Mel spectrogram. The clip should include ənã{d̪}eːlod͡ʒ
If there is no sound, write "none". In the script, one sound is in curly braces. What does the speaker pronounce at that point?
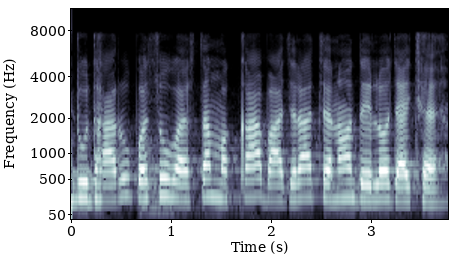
d̪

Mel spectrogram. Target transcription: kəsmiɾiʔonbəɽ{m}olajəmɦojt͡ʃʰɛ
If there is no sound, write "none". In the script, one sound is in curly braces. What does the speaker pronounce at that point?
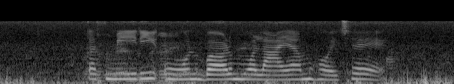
m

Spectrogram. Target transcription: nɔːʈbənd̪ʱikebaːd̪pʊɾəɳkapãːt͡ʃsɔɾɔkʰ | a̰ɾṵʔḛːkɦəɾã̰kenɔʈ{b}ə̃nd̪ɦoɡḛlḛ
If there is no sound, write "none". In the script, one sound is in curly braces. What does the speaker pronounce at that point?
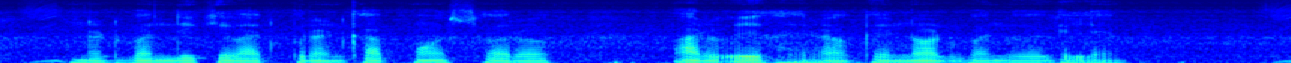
b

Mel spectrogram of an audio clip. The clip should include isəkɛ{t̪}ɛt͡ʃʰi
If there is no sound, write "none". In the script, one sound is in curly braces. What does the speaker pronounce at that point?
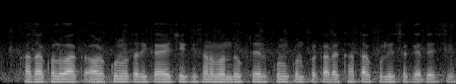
t̪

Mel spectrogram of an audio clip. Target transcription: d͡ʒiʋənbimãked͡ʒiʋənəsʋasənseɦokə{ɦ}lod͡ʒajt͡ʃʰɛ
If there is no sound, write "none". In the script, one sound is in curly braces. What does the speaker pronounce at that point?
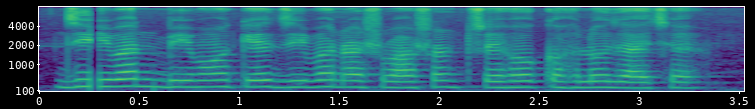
ɦ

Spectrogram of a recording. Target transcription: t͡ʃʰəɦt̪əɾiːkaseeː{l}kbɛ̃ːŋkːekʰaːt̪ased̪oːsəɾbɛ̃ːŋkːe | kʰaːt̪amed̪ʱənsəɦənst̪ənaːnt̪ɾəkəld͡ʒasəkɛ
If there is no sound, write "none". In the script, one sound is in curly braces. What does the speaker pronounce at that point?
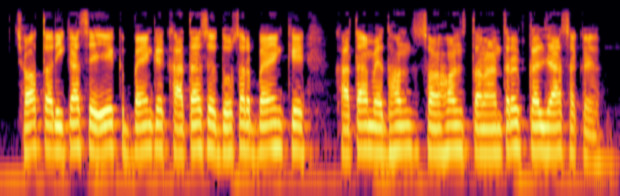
none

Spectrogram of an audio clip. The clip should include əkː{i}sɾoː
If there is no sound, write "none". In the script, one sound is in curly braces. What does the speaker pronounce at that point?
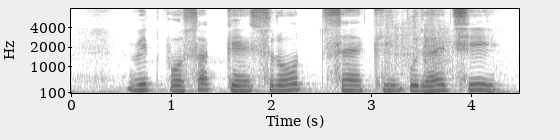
e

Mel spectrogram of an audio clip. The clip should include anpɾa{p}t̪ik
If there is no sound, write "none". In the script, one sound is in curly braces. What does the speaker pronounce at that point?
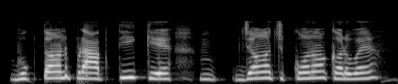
p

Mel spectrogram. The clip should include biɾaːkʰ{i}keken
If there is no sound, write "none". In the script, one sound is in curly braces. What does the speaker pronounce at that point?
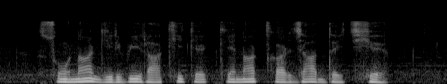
i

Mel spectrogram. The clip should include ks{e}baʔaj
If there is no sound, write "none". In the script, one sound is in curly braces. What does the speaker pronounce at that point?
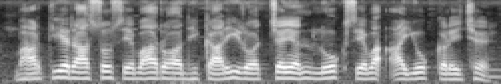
e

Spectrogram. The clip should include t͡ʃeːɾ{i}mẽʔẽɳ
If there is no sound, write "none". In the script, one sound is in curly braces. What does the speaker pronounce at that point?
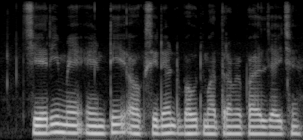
i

